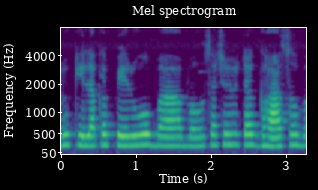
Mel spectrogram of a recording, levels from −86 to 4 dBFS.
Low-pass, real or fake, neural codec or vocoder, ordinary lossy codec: none; real; none; none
